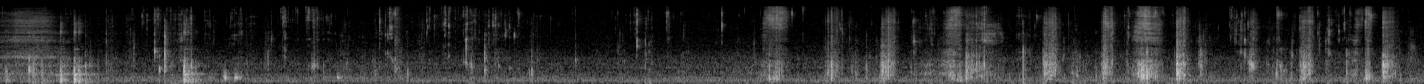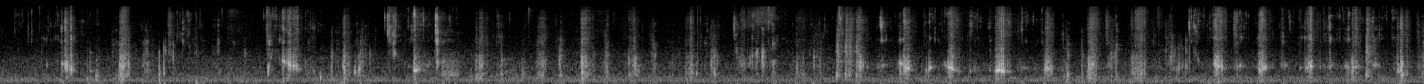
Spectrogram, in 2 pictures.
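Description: Close-miked eating of spicy cold noodles with whelks and crisp pan-fried dumplings: irregular wet chewing clicks and crunches, with a bite into a crisp dumpling near the end. A faint steady low hum sits underneath.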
